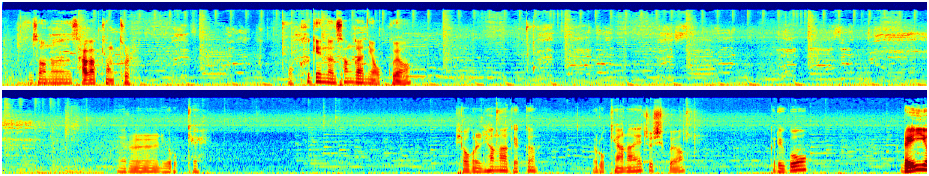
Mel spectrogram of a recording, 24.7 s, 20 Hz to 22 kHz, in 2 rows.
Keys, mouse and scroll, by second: 1.2 click, 4.0 middle click, 4.9 click, 6.1 middle click, 7.0 m, 7.7 click, 9.9 click, 12.1 middle click, 13.3 click, 15.4 middle click, 16.7 click, 19.2-21.1 middle drag, 21.2 shift+middle click.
